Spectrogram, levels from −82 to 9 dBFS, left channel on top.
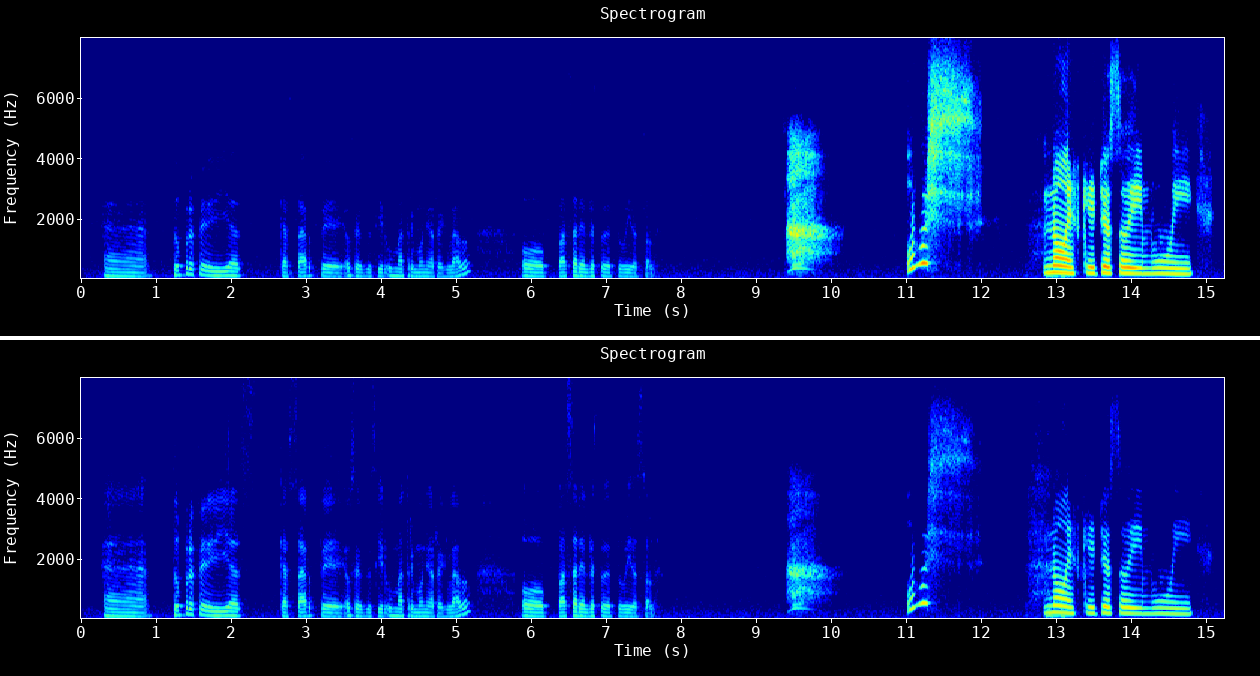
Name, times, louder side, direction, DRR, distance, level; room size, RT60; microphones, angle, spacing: voice 1, 0.3-1.0 1.2-2.2 2.6-7.7 12.6-13.2, right 2 dB, 70° right, 2.7 m, -45 dB
voice 2, 9.4-9.9 11.0-11.9 12.8-14.8, left 9 dB, 80° left, 0.3 m, -23 dB
head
